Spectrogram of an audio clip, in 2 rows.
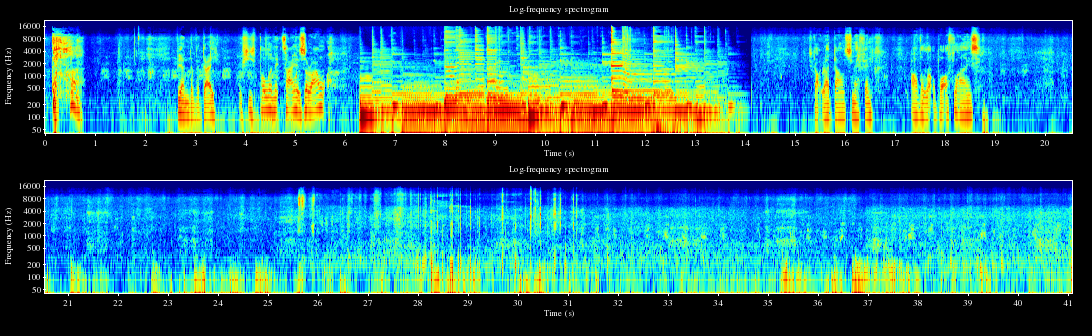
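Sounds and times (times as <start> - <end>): puppy panting: 1.0 - 6.2, 18.5 - 24.0, 30.6 - 41.0
footsteps swishing through long grass: 14.2 - 15.3, 18.2 - 41.0
small clicks and low thumps: 25.6 - 34.2.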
